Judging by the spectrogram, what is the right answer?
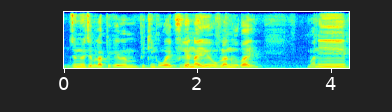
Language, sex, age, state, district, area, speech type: Bodo, male, 18-30, Assam, Kokrajhar, rural, spontaneous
